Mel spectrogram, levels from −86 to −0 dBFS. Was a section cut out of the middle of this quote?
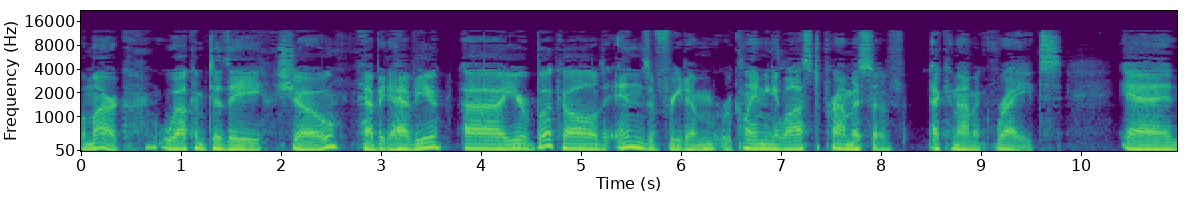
yes; 4 cuts; at 2.6 s, 3.7 s, 4.7 s, 7.0 s

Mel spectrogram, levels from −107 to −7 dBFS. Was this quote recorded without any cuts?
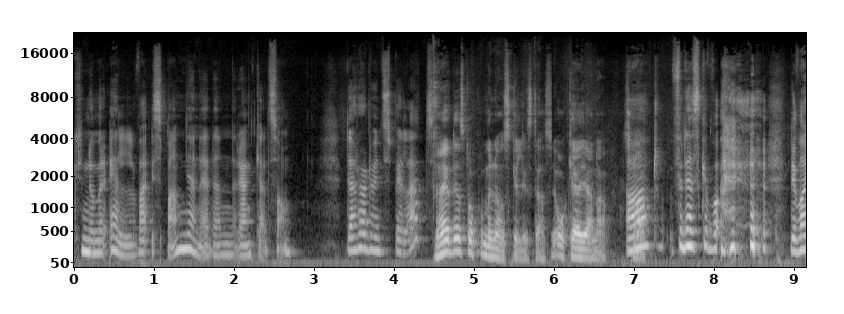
no; 1 cut; at 6.0 s

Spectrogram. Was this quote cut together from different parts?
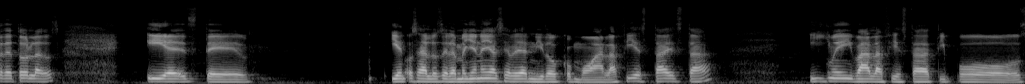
yes; 2 cuts; at 4.0 s, 8.3 s

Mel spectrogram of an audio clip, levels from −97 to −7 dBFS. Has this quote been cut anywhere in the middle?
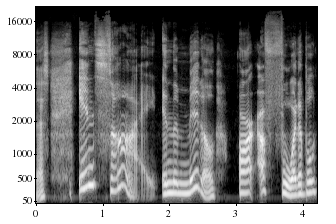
no; 0 cuts

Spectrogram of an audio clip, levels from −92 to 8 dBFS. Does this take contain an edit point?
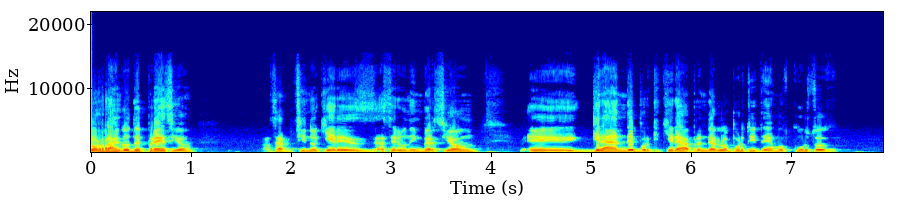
no; 0 cuts

